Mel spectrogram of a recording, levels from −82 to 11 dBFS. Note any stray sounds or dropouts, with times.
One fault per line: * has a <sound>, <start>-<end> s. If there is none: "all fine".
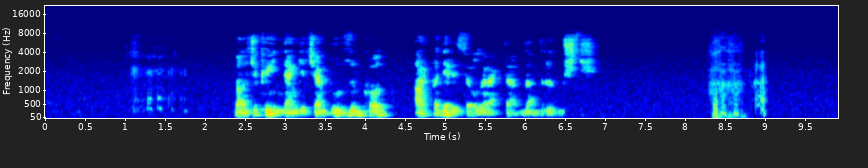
* has a laugh, 1.0-1.8 s
* has a laugh, 8.3-9.1 s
